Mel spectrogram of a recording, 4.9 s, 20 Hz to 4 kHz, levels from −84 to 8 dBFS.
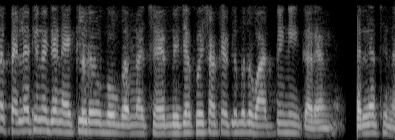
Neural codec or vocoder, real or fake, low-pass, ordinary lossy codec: codec, 44.1 kHz, 2.6 kbps, SNAC; fake; 3.6 kHz; none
